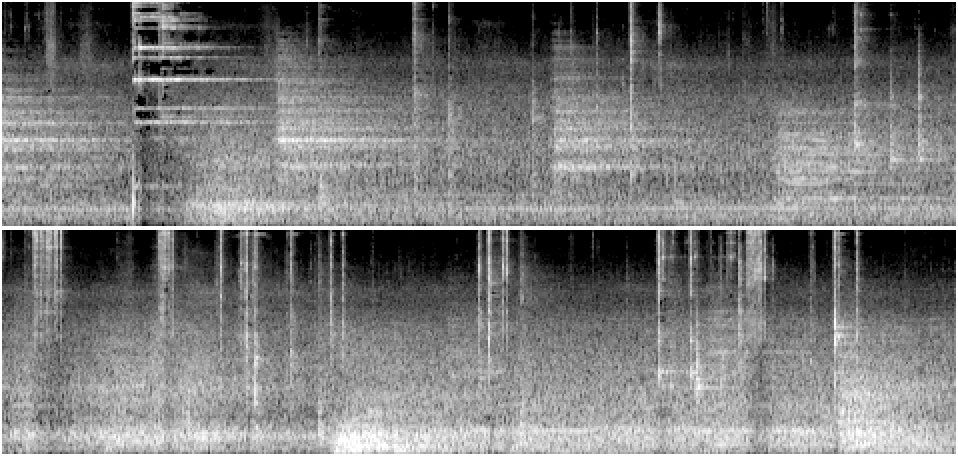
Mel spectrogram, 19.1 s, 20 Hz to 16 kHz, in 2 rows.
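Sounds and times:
steady low rumbling: 12.8s - 16.1s.

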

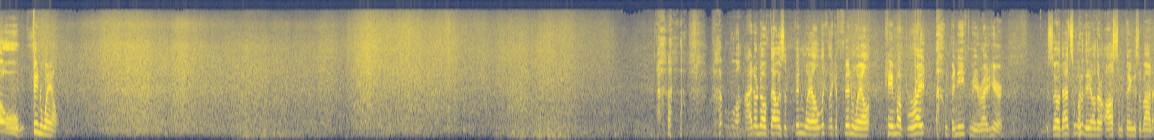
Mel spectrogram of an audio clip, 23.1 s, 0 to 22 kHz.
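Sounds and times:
wind on microphone: 0.0s - 15.0s
sea washing along ship: 0.0s - 23.0s.

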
